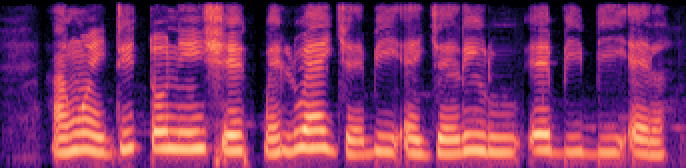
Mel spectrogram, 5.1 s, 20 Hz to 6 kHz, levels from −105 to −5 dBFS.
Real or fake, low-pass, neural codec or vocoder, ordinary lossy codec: real; 5.4 kHz; none; none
